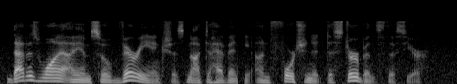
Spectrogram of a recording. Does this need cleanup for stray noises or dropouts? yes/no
yes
